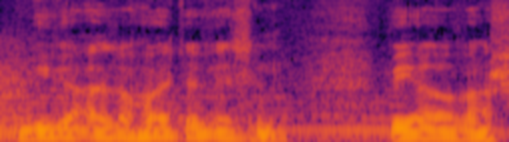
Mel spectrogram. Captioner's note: speaking in German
